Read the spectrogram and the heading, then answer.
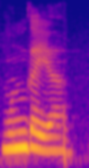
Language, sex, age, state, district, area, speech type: Tamil, female, 18-30, Tamil Nadu, Madurai, rural, read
